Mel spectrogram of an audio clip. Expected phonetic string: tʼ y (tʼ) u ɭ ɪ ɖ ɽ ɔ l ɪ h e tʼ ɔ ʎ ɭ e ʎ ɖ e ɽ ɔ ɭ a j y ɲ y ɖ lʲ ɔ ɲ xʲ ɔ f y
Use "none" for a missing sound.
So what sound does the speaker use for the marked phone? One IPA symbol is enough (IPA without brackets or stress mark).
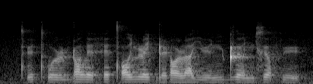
tʼ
